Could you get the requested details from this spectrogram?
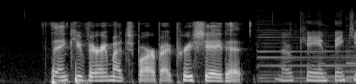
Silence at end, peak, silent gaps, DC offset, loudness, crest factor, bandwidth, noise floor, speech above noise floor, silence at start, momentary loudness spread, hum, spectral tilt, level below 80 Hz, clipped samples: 0 s; -2 dBFS; none; under 0.1%; -17 LUFS; 16 dB; 12 kHz; -52 dBFS; 35 dB; 0.5 s; 12 LU; none; -4.5 dB/octave; -40 dBFS; under 0.1%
